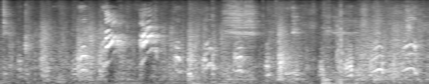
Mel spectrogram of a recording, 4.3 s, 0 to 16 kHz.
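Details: Twelve-day-old Labrador Retriever puppies from a 2009 litter, indoors: high, thin squeaky whines and whimpers rising and falling, several overlapping in quick succession, with a woman's voice calling a dog faintly behind.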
